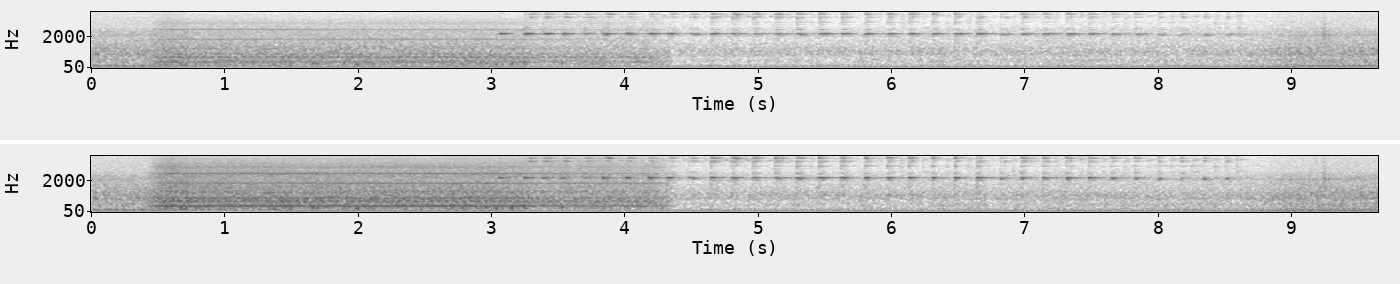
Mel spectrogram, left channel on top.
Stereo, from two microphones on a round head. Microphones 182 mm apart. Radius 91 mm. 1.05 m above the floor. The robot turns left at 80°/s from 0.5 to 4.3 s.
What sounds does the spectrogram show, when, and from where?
3.0 s cutlery clinking: 30° right, 1.5 m; by 8.8 s 130° right, 1.5 m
